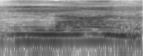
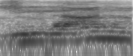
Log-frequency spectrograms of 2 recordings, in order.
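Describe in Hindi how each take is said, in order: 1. नाम g ध्वनि से शुरू होता है। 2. नाम j ध्वनि से शुरू होता है। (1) "बल्कि गीलान है" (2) "असल नाम जीलान नहीं"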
